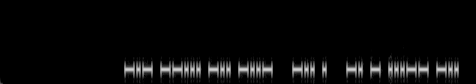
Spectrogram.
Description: Morse code, heard as a keyed tone, about 40 wpm, 700 Hz. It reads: K7DX DE NT3D
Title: USA Callsign DE Callsign - 4 Characters - 40wpm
